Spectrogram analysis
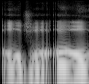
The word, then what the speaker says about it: Aja: It's spelled AJA, it's Aja, and his brother Dawood, who are now facing unimaginable grief and unexpected financial burdens.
